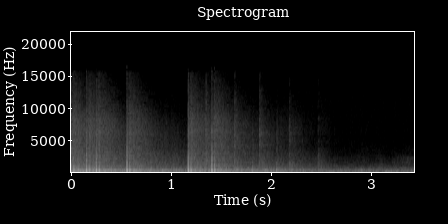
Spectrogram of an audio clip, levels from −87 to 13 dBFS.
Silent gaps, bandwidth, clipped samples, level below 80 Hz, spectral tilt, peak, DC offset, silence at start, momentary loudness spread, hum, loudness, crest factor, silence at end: none; 16 kHz; under 0.1%; -60 dBFS; -5.5 dB/octave; -14 dBFS; under 0.1%; 0 s; 17 LU; none; -39 LUFS; 24 dB; 0 s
